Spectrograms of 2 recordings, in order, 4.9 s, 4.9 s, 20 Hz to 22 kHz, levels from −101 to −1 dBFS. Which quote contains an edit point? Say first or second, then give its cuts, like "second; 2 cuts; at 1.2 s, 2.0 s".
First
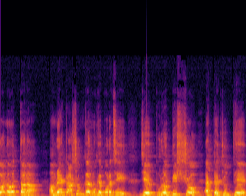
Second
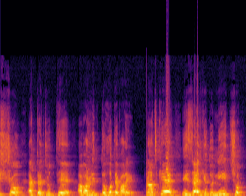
second; 1 cut; at 2.9 s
